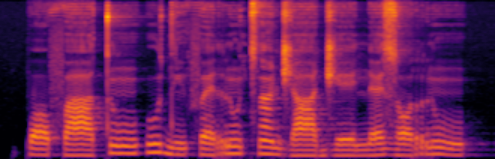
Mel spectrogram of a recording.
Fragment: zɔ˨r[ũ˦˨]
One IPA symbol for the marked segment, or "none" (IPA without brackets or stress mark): ũ˦˨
